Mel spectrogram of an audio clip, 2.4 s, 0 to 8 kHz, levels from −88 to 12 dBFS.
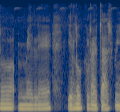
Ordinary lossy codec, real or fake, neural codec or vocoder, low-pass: none; real; none; 7.2 kHz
